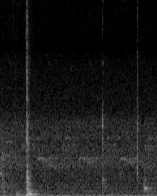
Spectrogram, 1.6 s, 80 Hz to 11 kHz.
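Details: 1978 Firebird Formula, newly rewired from scratch with custom gauges, on first start: sharp single flasher ticks under a second apart over a quiet engine hum; only one blinker indicator lights, which the owner suspects is not a wiring issue.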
